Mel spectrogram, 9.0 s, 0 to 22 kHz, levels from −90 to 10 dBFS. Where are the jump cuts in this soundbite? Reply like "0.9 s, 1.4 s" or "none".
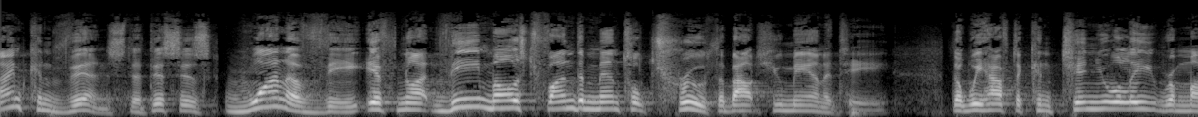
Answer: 1.6 s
